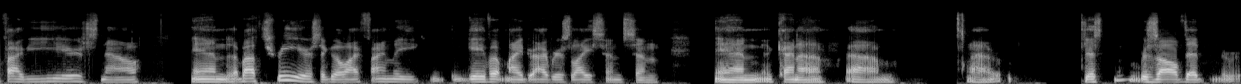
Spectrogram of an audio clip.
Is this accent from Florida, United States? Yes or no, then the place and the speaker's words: yes; Florida, United States; also born or lived in Michigan / Missouri; Well, actually, I was born in Michigan and around the Detroit area, but I grew up down in Florida and wound up in this area back in 1985, I guess, when I was in the military.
